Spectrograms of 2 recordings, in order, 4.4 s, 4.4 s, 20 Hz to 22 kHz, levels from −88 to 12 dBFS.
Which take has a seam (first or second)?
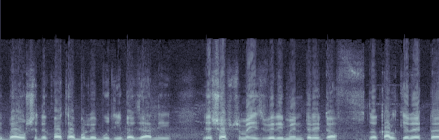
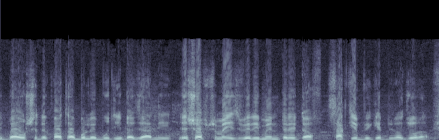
second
